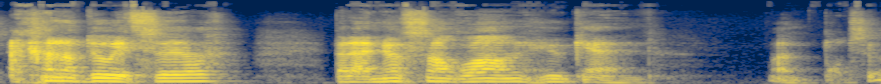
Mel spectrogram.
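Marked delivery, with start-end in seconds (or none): 0.0-3.2 higher, louder French waiter; French waiter accent. Acted. Waiter refuses diner's order, in a French accent. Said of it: "I can't do a French accent".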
